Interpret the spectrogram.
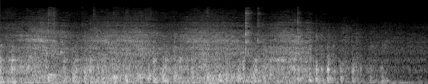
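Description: Southeastern Class 375 Electrostar electric multiple unit passing close by, with wheel and rail noise and a few sharp wheel clicks. The noise dies away about three and a half seconds in as the train moves off.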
